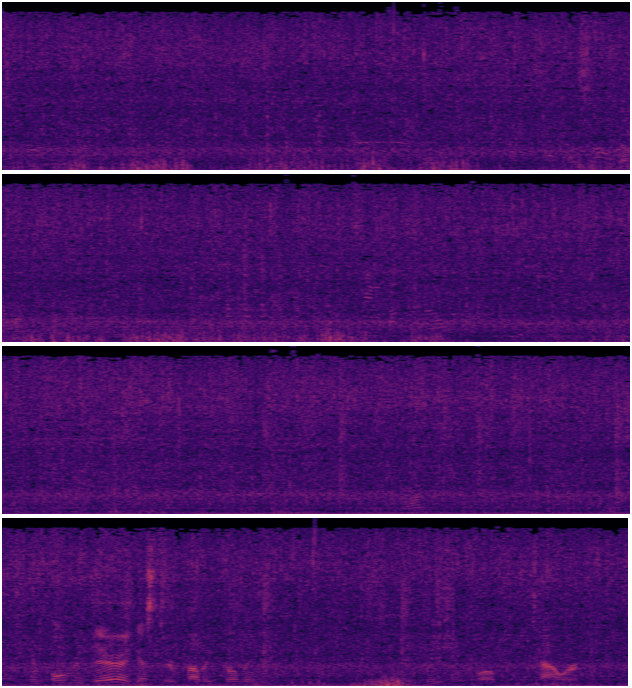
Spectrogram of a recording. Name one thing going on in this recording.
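Small waves lap gently across open water.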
